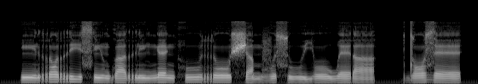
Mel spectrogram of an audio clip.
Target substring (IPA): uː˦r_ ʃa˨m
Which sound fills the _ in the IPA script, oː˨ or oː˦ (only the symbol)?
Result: oː˦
